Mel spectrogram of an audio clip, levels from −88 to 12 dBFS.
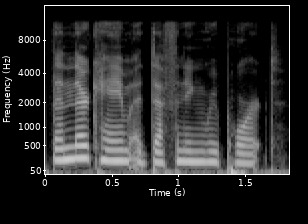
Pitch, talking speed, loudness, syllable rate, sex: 200 Hz, 195 wpm, -18 LUFS, 5.9 syllables/s, female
